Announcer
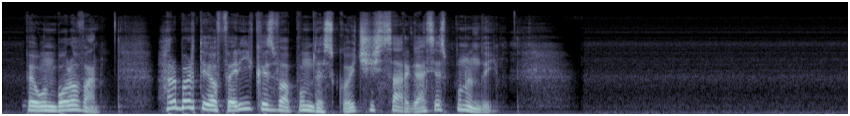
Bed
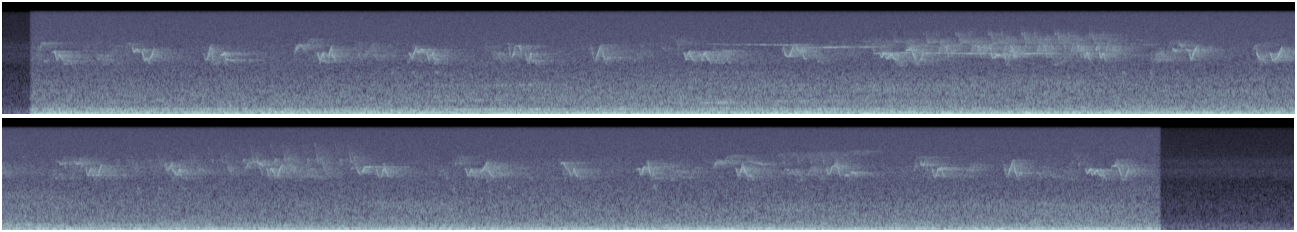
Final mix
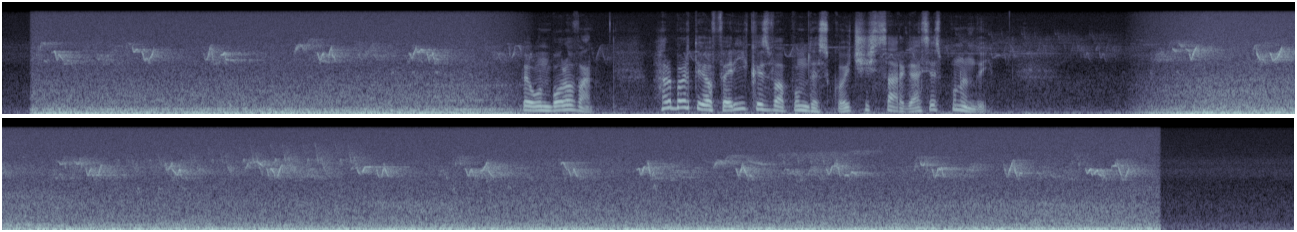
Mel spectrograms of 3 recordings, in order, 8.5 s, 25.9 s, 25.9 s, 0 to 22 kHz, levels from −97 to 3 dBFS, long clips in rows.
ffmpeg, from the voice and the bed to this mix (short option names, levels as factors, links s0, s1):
-filter_complex "[0:a]adelay=4950,volume=0.531[s0];[1:a]volume=7.5,afade=t=out:st=4.66:d=0.66:silence=0.0944061,afade=t=in:st=11.23:d=0.83:silence=0.0707946[s1];[s0][s1]amix=inputs=2:normalize=0"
